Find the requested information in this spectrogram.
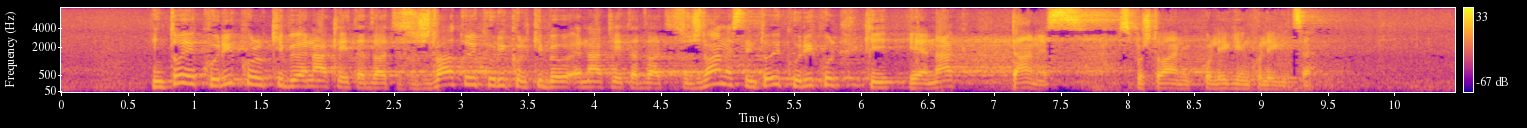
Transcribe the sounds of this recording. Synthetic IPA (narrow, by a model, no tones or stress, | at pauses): int̪oːjɛkuɾikulkibiwɛnaːkleːt̪ad̪ʋaːt̪isɔd͡ʒd̪ʋat̪oːjɛkuɾikulkibiwɛnaːkleːt̪ad̪ʋaːt̪i̥sɔd͡ʒd̪ʋaːnajst̪int̪oːjɛkuɾikulkijɛːnaːkd̪̥aːnɛsspɔʃt̪ɔʋaːnikɔleːɡiinkɔleːɡit̪sɛ̰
